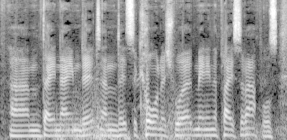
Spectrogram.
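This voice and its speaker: A man's voice, dry and without echo, over faint background music. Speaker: site owner or host. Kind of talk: interview answer. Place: open country. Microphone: lapel.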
